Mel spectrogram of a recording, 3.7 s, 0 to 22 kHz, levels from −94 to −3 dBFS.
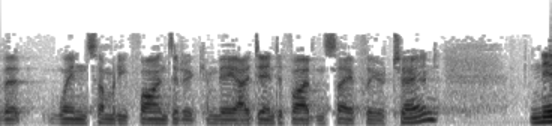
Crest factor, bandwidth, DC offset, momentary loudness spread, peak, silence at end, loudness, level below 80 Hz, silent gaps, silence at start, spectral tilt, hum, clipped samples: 20 dB; 7.6 kHz; under 0.1%; 9 LU; 0 dBFS; 0 s; -21 LUFS; -56 dBFS; none; 0 s; -3.5 dB/octave; none; under 0.1%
